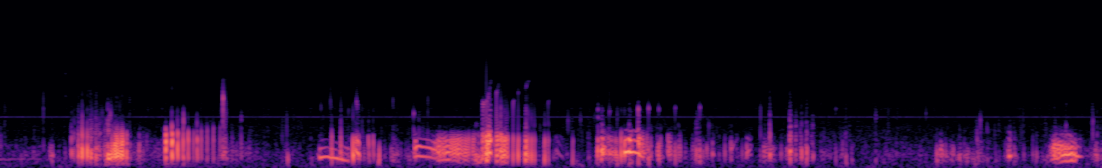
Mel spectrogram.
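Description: Loud, long gurgling and rumbling abdominal sounds in repeated runs: prominent bowel sounds, normal gut activity after eating.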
